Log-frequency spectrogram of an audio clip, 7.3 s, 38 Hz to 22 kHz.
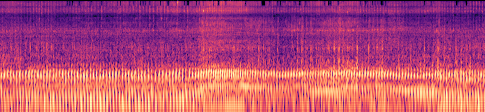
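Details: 2019 Hawk 250cc motorcycle single, after a carburetor replacement, cold day, after running on half choke: a steady, even thumping at low idle with no misses or stumbles; healthy, settled normal idle.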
